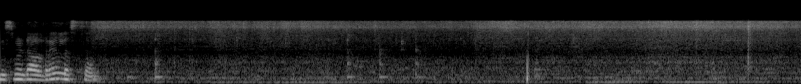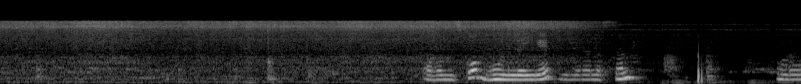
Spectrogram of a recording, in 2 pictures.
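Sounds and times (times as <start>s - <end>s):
garlic sizzling in hot oil: 0.0s - 16.0s
wooden spatula tapping and scraping: 1.5s - 1.8s, 3.4s - 4.4s, 5.2s - 5.6s.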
